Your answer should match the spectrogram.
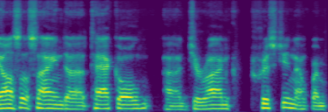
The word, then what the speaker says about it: Geron: signed a tackle uh giron Christian I hope I'm pronouncing his name right it's g r o n is his first name Geron Christian and wide receiver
